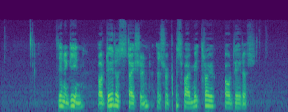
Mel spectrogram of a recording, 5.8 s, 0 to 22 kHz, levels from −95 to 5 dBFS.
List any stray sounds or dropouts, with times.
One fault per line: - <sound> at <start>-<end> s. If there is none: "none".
- dropout at 3.5-3.5 s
